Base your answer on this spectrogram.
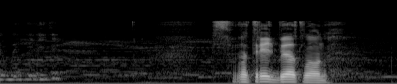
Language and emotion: Russian, neutral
